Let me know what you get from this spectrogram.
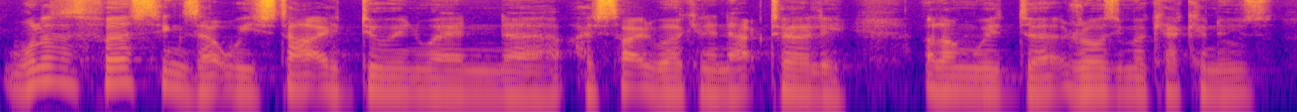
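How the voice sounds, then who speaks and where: Mellow-voiced male panelist explaining. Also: on the low side, moderate pace. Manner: explanatory, relaxed, many fillers. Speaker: panelist researcher. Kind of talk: panel discussion answer.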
